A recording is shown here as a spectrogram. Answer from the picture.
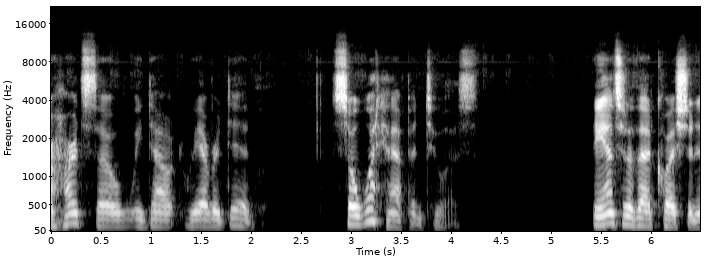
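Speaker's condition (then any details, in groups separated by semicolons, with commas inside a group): No condition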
